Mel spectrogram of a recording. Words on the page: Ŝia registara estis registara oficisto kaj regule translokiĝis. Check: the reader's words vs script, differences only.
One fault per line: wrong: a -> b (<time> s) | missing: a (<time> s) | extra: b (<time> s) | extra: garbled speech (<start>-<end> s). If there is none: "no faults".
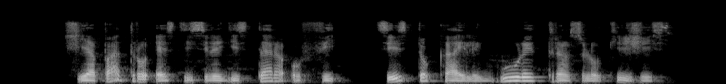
wrong: registara -> patro (1.1 s)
